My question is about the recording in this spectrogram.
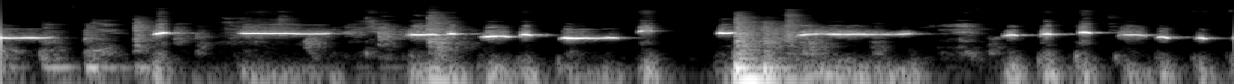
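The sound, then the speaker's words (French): Someone whistles a cheerful, wandering hold-music style tune, clear, with no talking; a soft thump breaks in midway before the melody carries on. “Incroyable cette musique d'attente.”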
